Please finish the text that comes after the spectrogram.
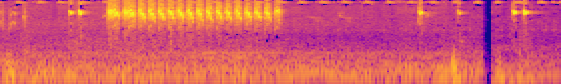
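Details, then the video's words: A sogon gives a rapid, very high-pitched trill of about fourteen notes in under two seconds, followed by a few thin, high chips. "sogon gacor cocok untuk masteran dan pancingan bunyi burung bahan"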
